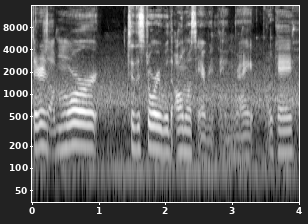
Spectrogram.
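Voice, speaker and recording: An animated voice with an American accent comes through at a moderate pace. Noticeable background noise sits behind it. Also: woman. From northern US. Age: 40s. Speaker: livestreamer. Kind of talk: casual livestream chat.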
